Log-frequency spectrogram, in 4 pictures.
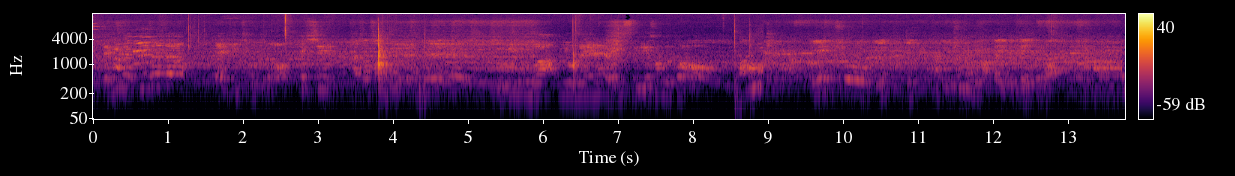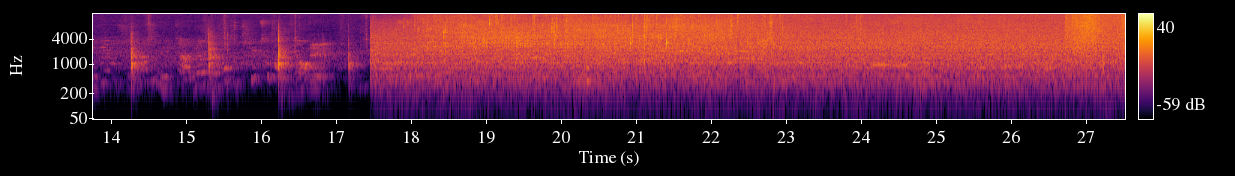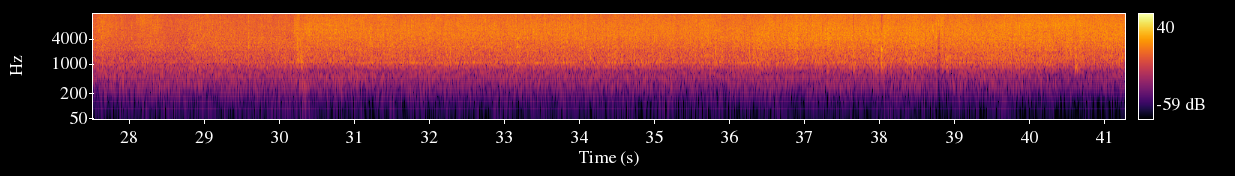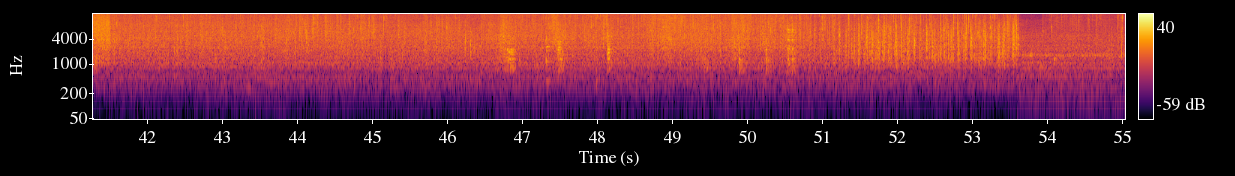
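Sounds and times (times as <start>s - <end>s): rice sizzling in a wok: 17.4s - 55.0s.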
